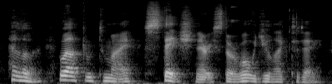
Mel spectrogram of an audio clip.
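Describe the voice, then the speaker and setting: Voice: medium pitch, animated, a little fast, lightly acted. A game master voicing a polite, eager shopkeeper who loves selling parchment and ink in a tabletop game. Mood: cheerful, obliging.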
